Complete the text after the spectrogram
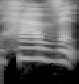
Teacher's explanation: You don't have to say the T. You just hold your tongue in the in position.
